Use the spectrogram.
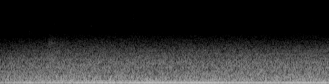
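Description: Piper light airplane taking off at an airport, a steady broadband engine roar that stays constant and fairly loud across the moment.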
